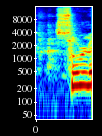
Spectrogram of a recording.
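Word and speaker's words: should: चाहिए दोस्तों शुड word में एल साइलेंट होता है ना शुड नहीं पढ़ना शुड स्लीप का मतलब होता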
